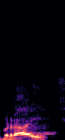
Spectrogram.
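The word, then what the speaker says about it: bright: ऐसे अगर हम दूसरा एक लफ्ज देखते हैं सेकंड नंबर पर, तो ब्राइट, ब्राइट। तो ब्राइट में भी जी की आवाज, तो जी साइलेंट है।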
